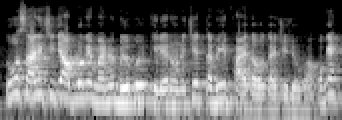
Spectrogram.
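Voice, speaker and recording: Fast, bright-voiced teacher in an echoey room. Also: male voice, high-pitched, very animated. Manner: repeats "thik hai" as a filler, addresses students directly. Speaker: exam-prep teacher. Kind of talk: casual spoken lecture.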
